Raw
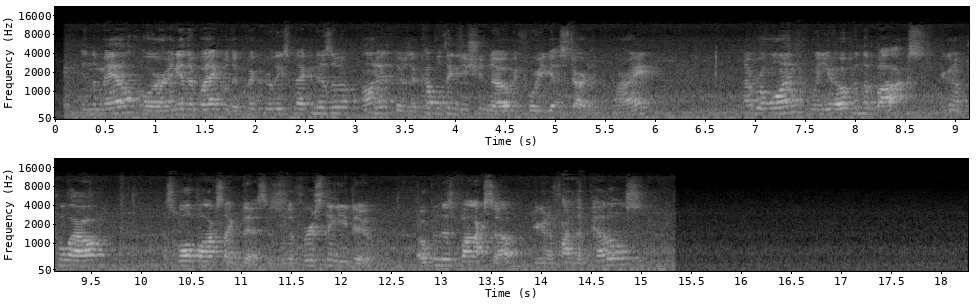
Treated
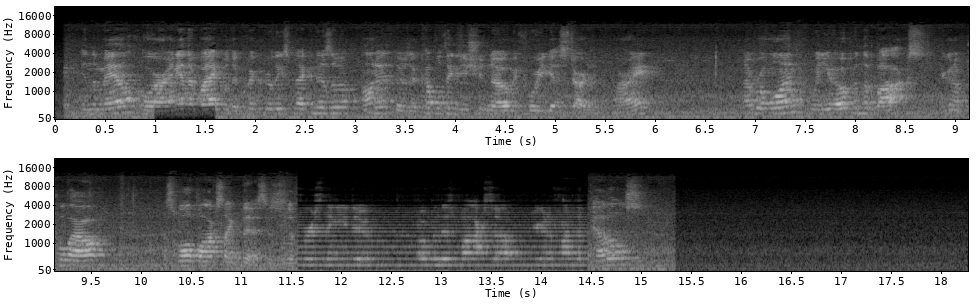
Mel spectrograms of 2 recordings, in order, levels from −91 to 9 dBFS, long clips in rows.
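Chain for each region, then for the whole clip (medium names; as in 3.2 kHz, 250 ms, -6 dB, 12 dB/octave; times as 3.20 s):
0.99–1.61 s: high-pass 250 Hz + resonant low shelf 510 Hz -10.5 dB, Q 3
11.56–14.47 s: robot voice 218 Hz + Savitzky-Golay filter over 25 samples
whole clip: none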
